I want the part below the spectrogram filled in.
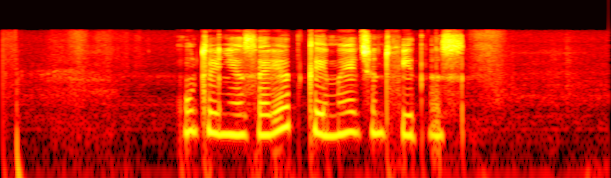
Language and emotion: Russian, neutral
